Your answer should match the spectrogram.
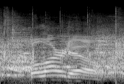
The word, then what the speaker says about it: Bellardo: shot by shane gonna call pete bellardo that is correct pronunciation according to the fans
